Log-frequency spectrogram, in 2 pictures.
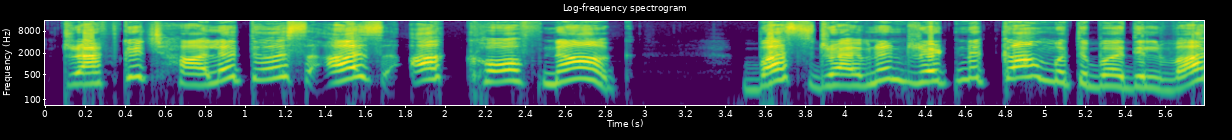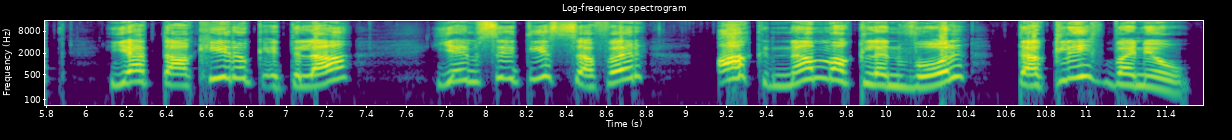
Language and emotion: Kashmiri, angry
